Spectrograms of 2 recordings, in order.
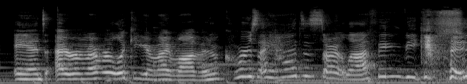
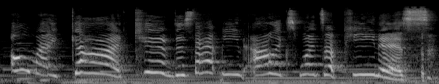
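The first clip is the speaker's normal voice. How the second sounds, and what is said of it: Imitates her mother's voice. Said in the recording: “My impersonation, by the way, is spot on.”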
